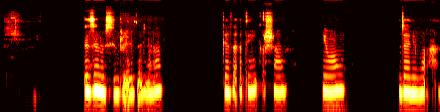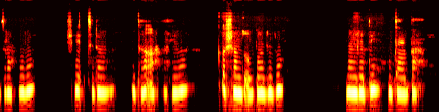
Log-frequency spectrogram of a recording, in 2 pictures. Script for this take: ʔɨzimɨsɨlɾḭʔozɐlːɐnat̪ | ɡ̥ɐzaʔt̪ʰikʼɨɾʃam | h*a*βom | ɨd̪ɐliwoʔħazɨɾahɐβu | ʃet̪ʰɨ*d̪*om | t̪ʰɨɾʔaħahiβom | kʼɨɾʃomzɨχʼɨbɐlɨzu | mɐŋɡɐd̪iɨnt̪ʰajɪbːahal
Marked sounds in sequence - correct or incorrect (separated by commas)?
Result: incorrect, correct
